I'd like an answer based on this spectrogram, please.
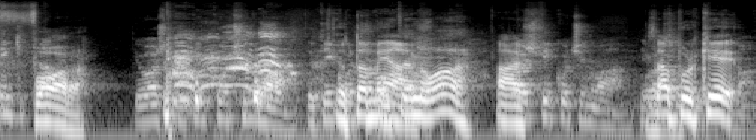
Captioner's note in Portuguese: risadas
